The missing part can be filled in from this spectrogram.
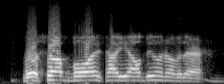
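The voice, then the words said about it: Put-on Southern twang. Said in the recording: “I threw in the y'all because I wanted to make sure I fit with everybody on the show ... I got my uh, my my twang talk”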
